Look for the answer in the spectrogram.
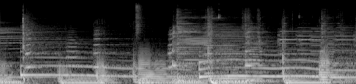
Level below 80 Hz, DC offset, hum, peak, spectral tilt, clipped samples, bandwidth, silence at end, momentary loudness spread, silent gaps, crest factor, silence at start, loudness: -22 dBFS; under 0.1%; none; -2 dBFS; -7 dB/octave; under 0.1%; 16.5 kHz; 0 s; 5 LU; none; 14 dB; 0 s; -16 LUFS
